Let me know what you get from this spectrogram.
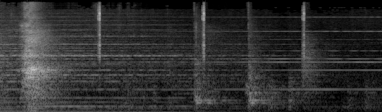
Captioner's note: sound of clock ticking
